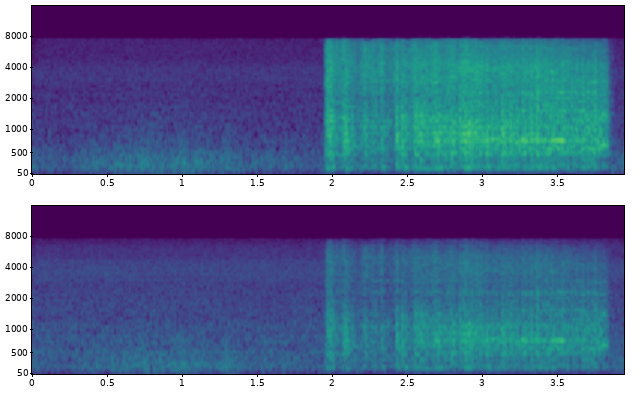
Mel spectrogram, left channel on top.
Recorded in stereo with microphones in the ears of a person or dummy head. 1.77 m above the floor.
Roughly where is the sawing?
Left.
